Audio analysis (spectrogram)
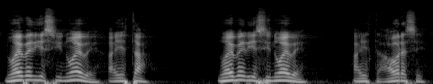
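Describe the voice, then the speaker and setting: A man's voice: fairly high pitch, animated, moderate pace, sharp tone. A male pastor preaching a sermon, repeating his phrases and building in intensity as he goes.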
